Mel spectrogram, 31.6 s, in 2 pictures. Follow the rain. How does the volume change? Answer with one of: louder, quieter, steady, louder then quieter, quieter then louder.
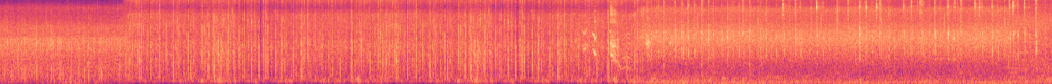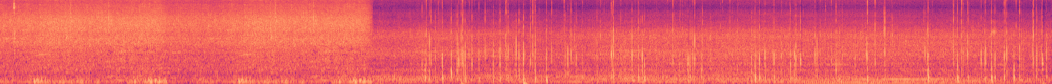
steady.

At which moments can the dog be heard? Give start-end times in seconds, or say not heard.
8.6-10.6.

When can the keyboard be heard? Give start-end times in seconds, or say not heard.
9.7-15.8.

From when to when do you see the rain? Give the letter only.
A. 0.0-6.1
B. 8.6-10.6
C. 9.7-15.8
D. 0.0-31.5
D.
